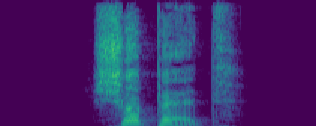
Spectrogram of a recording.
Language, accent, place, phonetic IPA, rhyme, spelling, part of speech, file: German, Germany, Berlin, [ˈʃʊpət], -ʊpət, schuppet, verb, De-schuppet.ogg
- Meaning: second-person plural subjunctive I of schuppen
